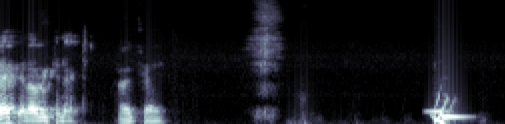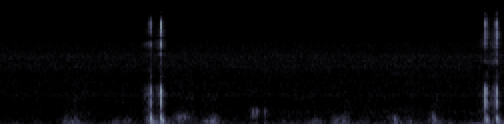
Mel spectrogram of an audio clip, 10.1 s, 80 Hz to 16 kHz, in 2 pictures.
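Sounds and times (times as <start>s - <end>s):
falling electronic tone: 4.3s - 4.8s.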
